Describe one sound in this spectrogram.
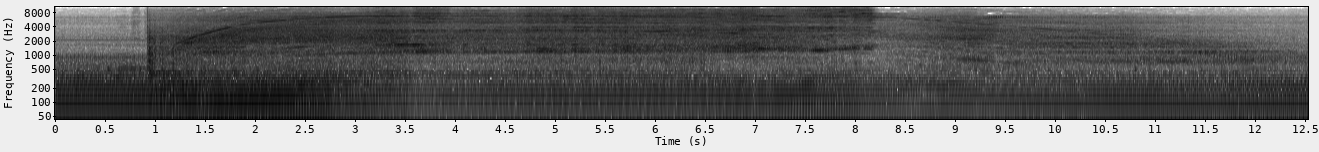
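An electric circular saw starts with a rising whine, runs loudly at full speed, then winds down.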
